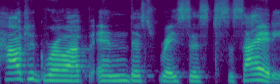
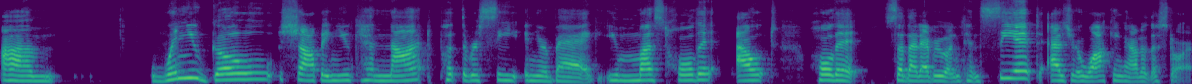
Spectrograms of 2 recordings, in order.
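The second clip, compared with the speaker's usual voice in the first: usual speaking voice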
